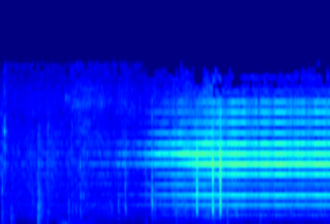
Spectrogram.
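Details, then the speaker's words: Home audio setup feeding a computer line input through an isolation transformer, only the signal connected with no grounds, so not a ground loop; faint thin high-pitched tones and soft ticking over hiss on playback only, not recording; source unknown. "the noise is back all right so plug that in anyway now this is only affecting playback it's not affecting recording"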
